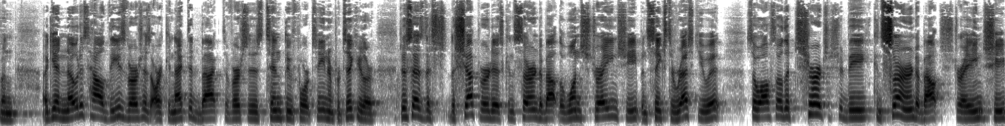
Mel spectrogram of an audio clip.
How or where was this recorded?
large echoing room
